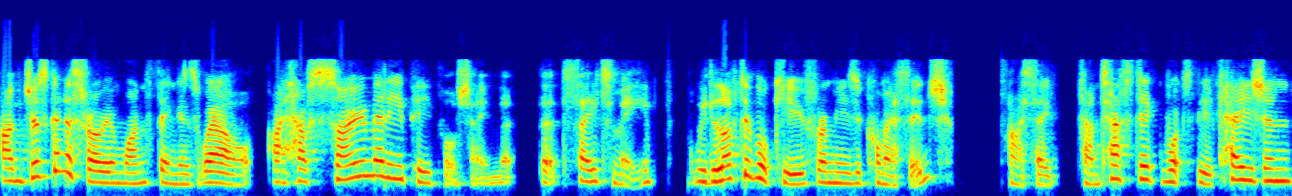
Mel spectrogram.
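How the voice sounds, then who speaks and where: A woman with an English accent speaks at a medium pitch. Her intonation is lively and her pace moderate. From England. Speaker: singer and performer. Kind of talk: interview.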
